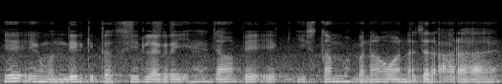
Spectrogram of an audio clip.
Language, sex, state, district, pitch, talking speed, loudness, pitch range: Hindi, male, Chhattisgarh, Raipur, 120 Hz, 215 wpm, -18 LUFS, 115-125 Hz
